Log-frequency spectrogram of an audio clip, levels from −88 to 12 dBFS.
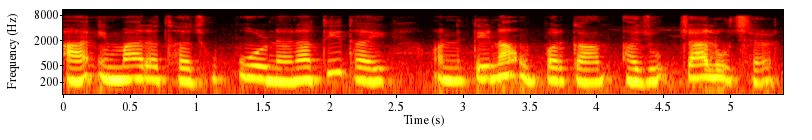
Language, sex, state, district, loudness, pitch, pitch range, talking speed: Gujarati, female, Gujarat, Valsad, -15 LUFS, 230 Hz, 215-245 Hz, 145 wpm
